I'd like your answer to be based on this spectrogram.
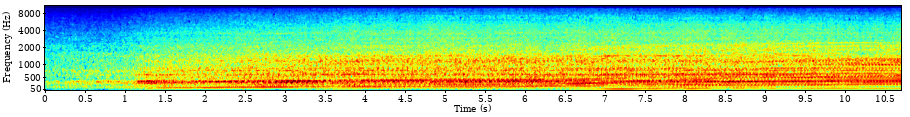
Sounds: Heavy engine (low frequency), Vehicle

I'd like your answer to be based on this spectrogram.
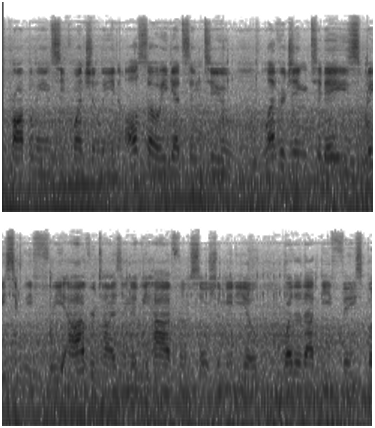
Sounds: Speech

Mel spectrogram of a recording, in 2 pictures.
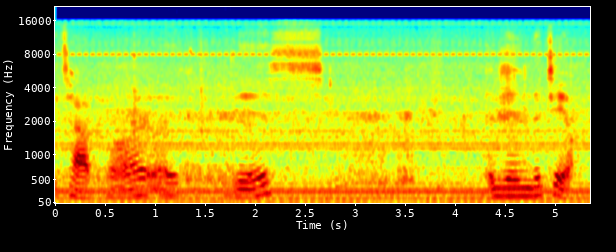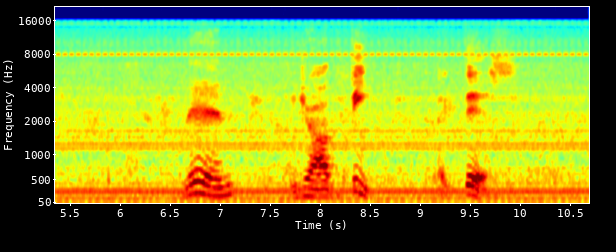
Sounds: Speech

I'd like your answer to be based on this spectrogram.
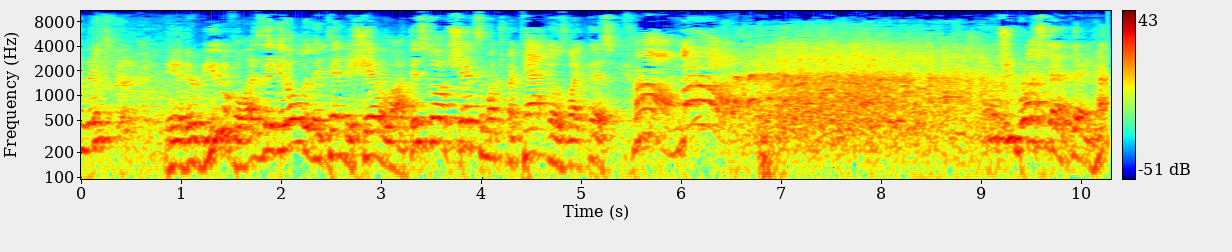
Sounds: Speech

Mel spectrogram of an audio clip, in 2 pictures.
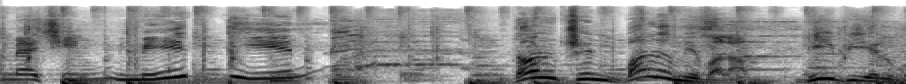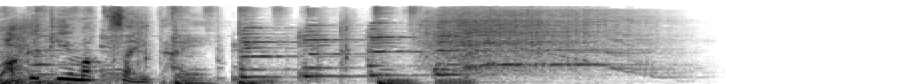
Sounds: Music, Speech

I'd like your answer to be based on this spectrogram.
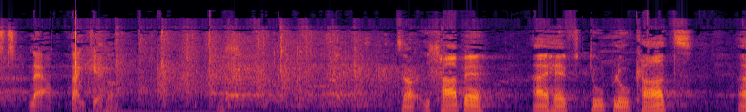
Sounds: Speech

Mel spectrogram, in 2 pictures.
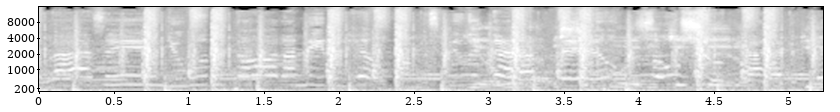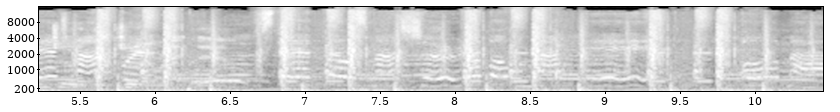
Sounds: Music

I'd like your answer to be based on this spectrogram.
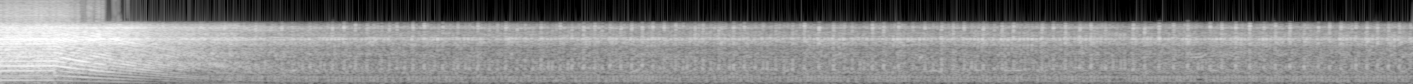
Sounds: Chainsaw, chainsawing trees

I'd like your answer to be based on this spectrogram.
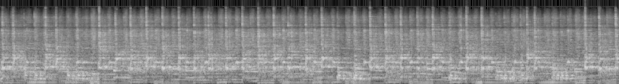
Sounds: Music, Percussion

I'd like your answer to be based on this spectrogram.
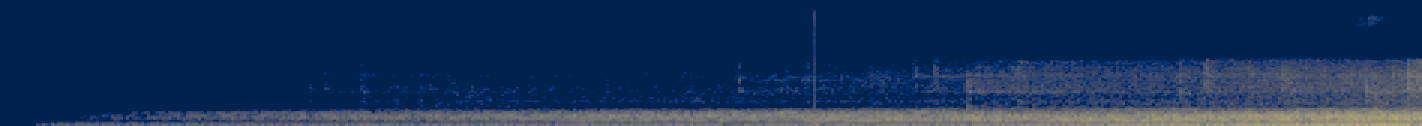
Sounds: Silence

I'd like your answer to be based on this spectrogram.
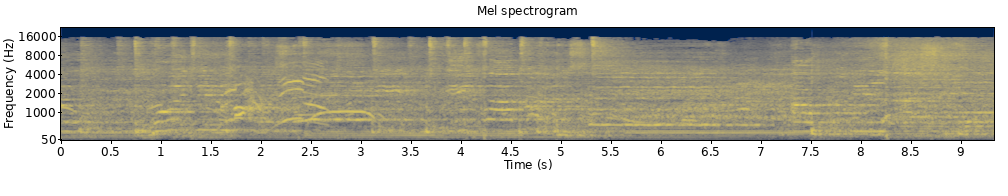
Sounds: inside a large room or hall, Music, Singing, Speech

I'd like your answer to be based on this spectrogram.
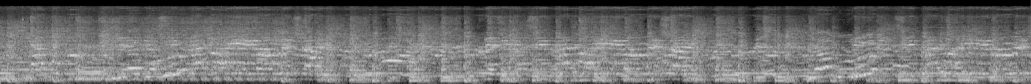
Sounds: Music

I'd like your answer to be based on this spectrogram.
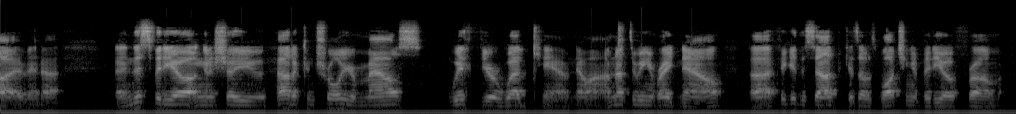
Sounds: Speech

